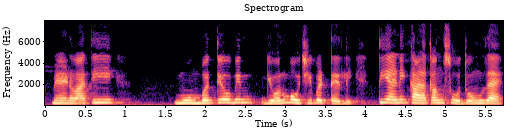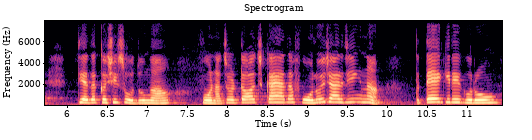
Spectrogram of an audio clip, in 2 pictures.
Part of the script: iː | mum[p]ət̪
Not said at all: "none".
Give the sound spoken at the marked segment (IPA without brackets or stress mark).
b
